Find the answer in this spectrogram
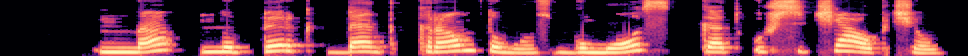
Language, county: Lithuanian, Marijampolė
